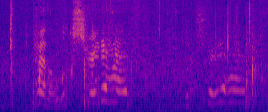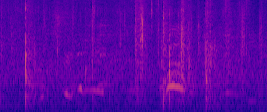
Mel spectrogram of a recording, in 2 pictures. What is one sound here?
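A woman speaks encouragingly close by.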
